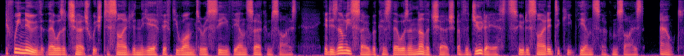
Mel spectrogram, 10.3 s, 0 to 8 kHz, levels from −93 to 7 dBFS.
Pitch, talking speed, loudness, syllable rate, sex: 100 Hz, 210 wpm, -20 LUFS, 6.6 syllables/s, male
